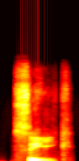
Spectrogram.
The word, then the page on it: Sikh: British English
